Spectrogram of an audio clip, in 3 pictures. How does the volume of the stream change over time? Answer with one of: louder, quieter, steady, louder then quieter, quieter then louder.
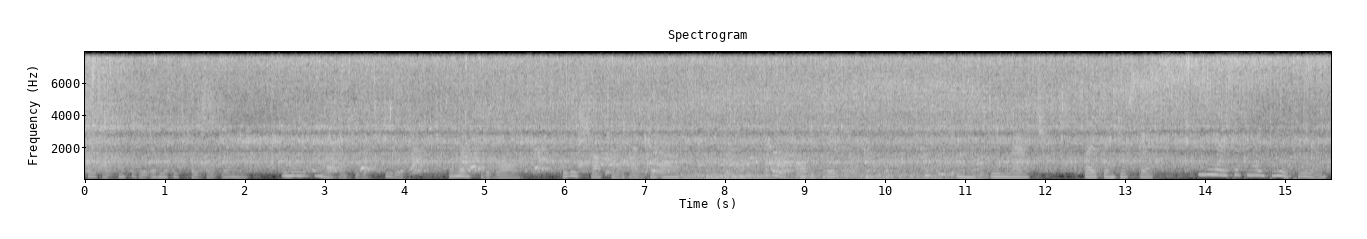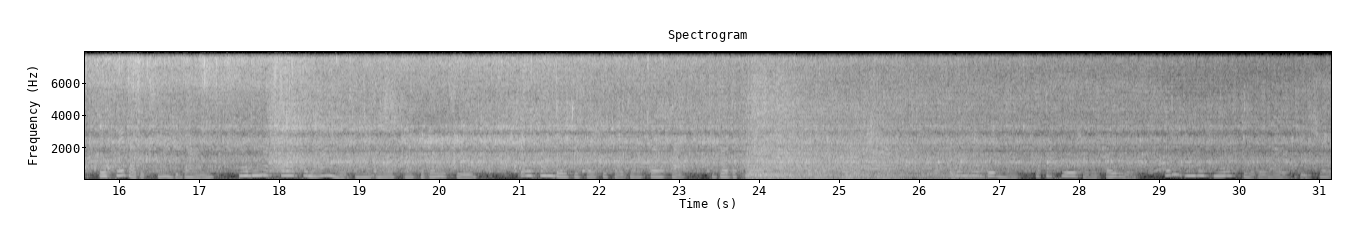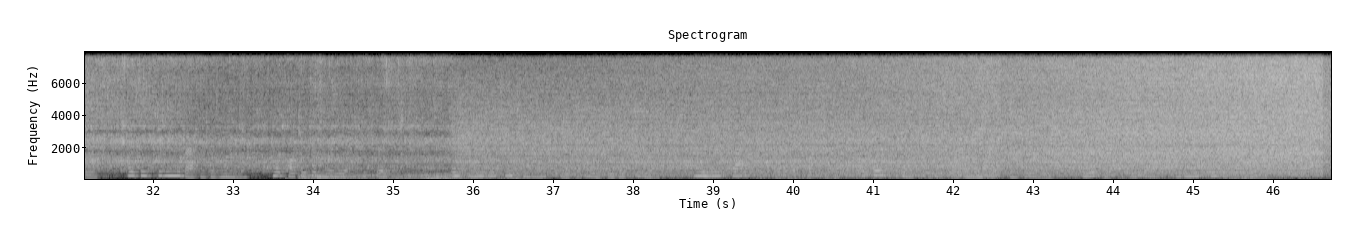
quieter then louder.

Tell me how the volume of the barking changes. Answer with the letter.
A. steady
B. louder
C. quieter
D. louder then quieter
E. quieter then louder
A.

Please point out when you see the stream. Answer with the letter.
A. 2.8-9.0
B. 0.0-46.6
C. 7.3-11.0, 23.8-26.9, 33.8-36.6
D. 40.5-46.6
B.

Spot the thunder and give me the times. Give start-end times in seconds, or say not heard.
7.3-11.0, 23.8-26.9, 33.8-36.6.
